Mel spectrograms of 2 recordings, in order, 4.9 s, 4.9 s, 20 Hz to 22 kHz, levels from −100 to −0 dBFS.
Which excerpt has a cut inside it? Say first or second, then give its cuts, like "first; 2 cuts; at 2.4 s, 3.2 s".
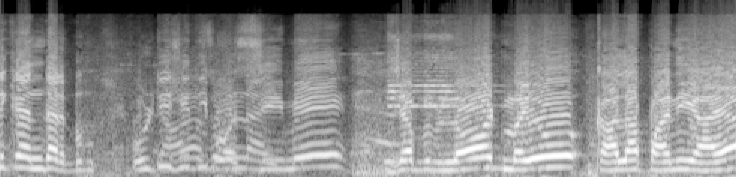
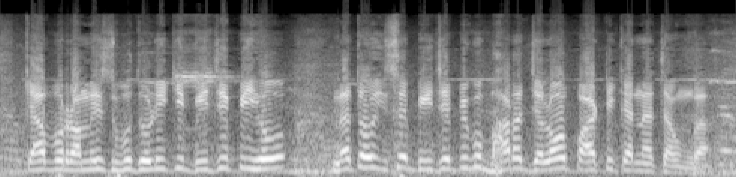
first; 1 cut; at 1.6 s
